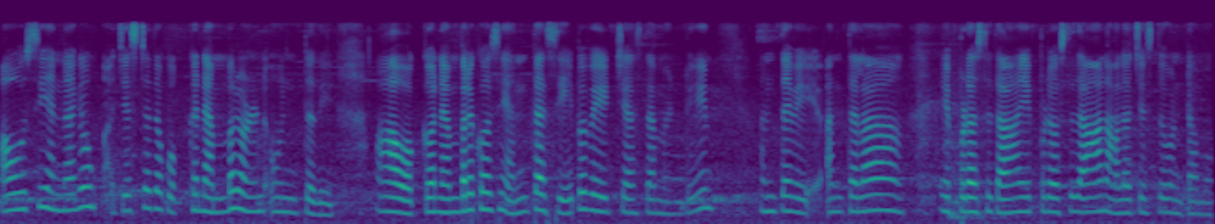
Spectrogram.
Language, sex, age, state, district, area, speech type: Telugu, female, 30-45, Andhra Pradesh, Anakapalli, urban, spontaneous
